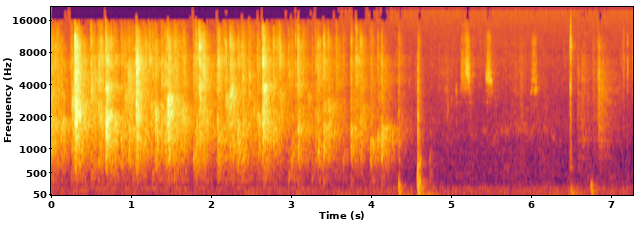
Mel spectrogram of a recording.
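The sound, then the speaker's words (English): Audience applause following a speaker's introduction: a dense burst of clapping for about four seconds, then it dies away to near quiet with a few isolated knocks. “So let's welcome Michael. Big hand, please.”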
